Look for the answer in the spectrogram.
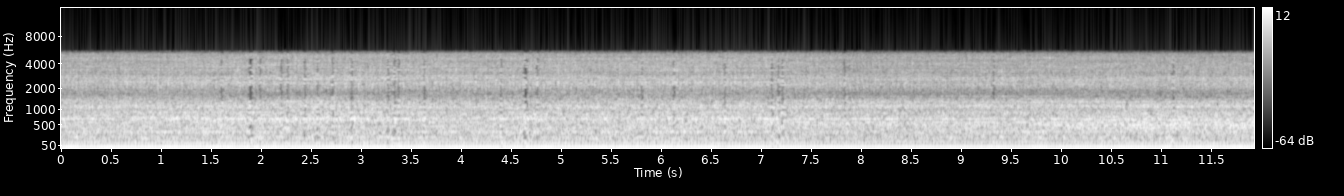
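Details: Audi A4 at idle after power steering fluid flush and change (low fluid had caused pump whine); now steady even idle, pump no longer whining.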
